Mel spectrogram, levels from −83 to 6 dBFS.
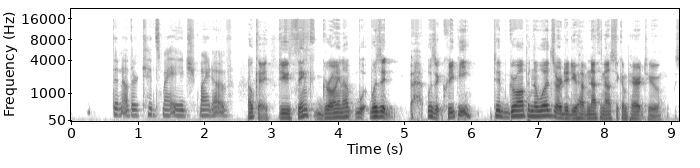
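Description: No technical faults are audible.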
